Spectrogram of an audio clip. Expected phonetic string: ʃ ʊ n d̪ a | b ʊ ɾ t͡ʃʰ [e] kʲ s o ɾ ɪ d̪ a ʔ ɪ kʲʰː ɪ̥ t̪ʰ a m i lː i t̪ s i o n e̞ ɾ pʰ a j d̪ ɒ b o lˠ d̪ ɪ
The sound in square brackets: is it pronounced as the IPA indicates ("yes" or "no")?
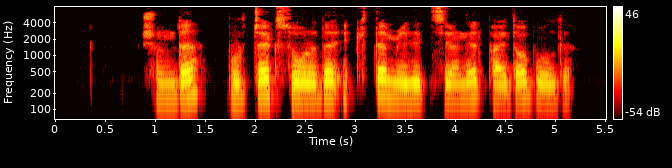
no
